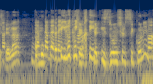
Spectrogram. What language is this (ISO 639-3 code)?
heb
